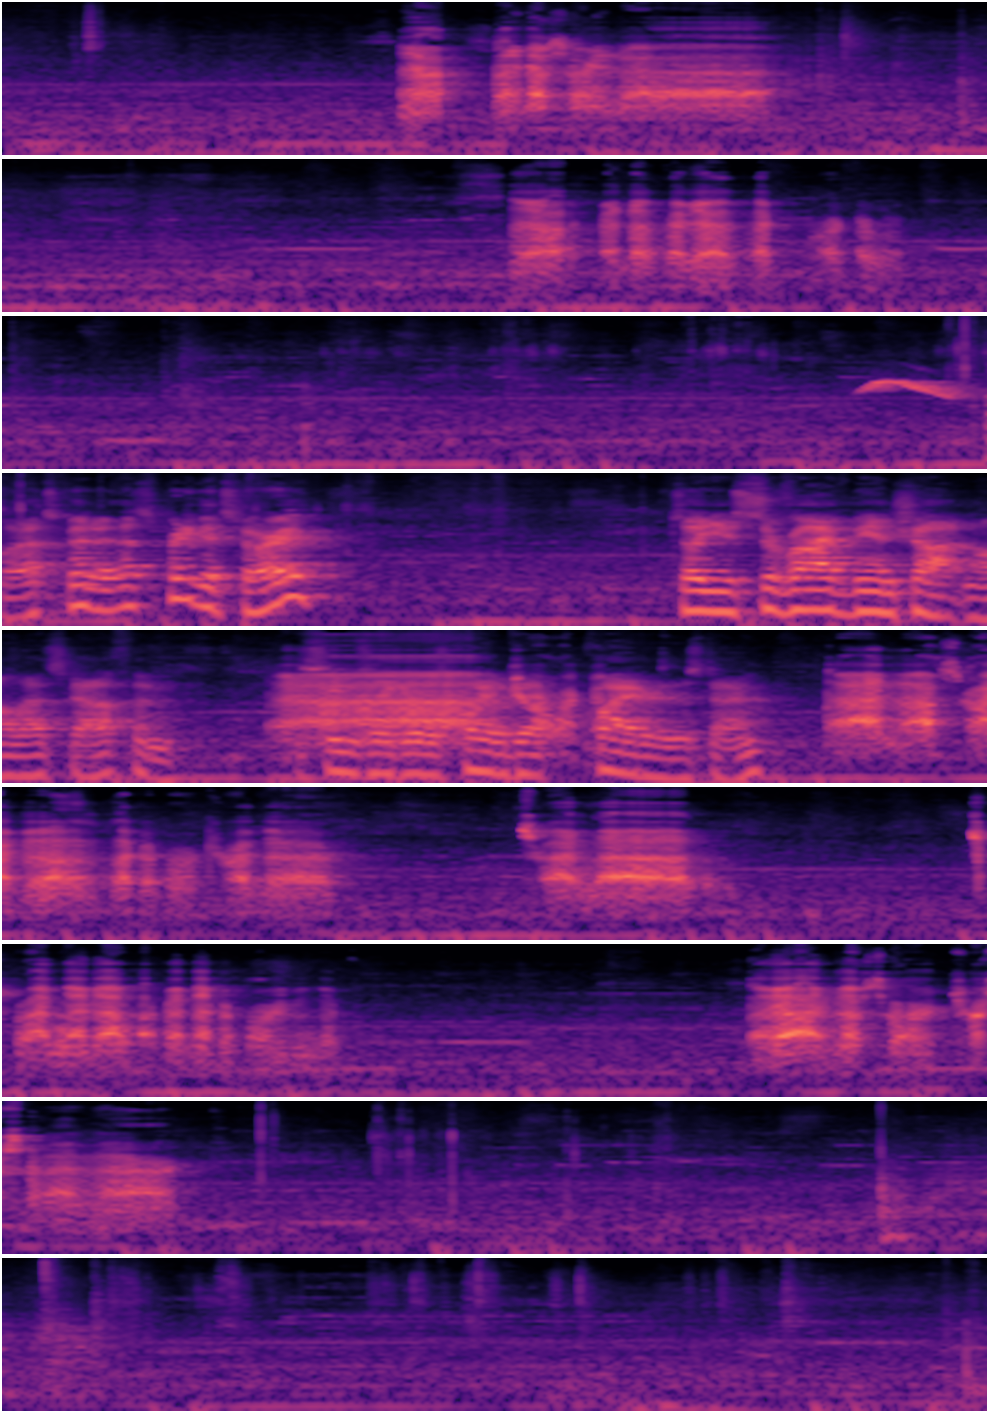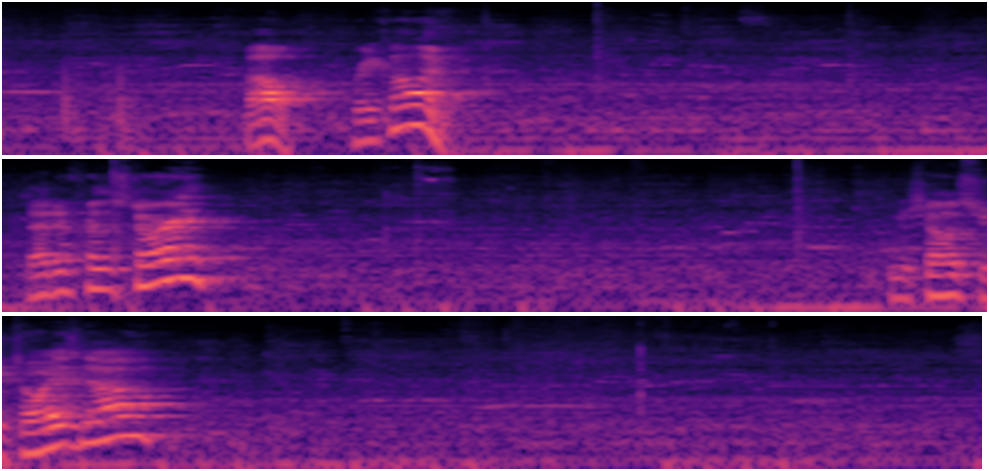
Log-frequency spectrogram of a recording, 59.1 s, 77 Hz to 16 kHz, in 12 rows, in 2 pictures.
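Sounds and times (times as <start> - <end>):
cockatoo babbling: 1.9 - 4.1, 7.2 - 9.7, 14.2 - 16.6, 21.0 - 28.4, 29.4 - 31.6, 33.2 - 36.4
cockatoo drawn-out call: 29.5 - 31.4.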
